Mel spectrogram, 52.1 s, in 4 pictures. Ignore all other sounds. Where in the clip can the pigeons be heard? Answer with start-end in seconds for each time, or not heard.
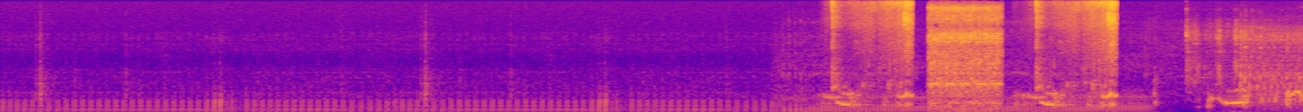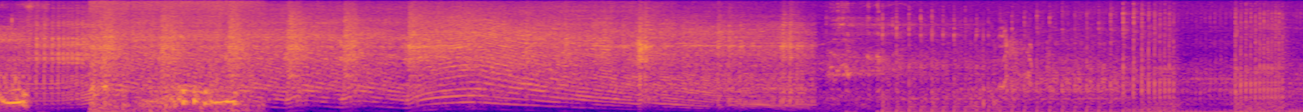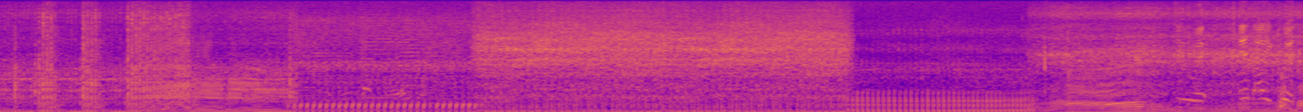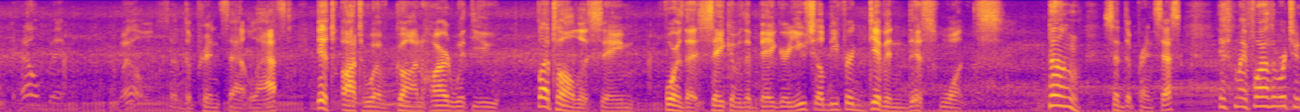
8.2-15.7.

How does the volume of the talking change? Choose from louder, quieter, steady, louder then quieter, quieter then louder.
louder.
